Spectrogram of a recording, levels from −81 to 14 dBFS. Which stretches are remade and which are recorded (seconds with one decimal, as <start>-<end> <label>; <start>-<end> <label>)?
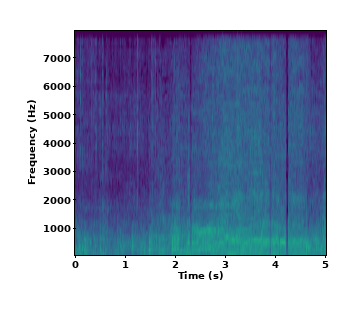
0.0-1.6 remade; 1.6-2.1 recorded; 2.1-5.0 remade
